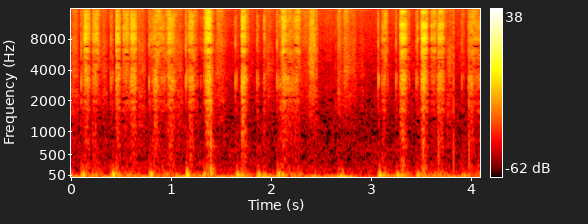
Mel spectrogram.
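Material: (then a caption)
Paper. A yellow wooden graphite pencil, held in the fingers, writes continuously on a thin lined paper sheet clipped to a flat clipboard on a desk. The pencil tip makes short scratching strokes with bright, hissy texture, and each stroke lands with a soft low thump from the clipboard. The strokes come in quick, uneven bursts with brief pauses between them.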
